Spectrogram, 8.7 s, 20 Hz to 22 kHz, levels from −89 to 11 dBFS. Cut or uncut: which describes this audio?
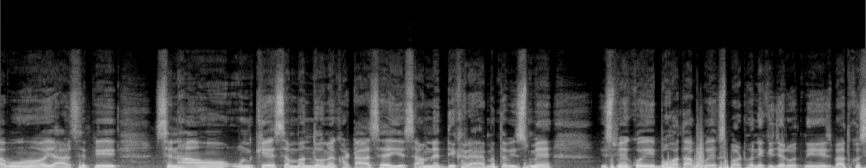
uncut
